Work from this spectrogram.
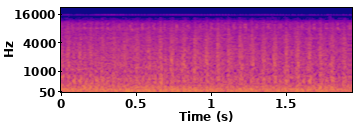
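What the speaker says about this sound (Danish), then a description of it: "Mathias sidder og styrer helikopteren, og jeg sidder på bagsædet." A helicopter in GTA San Andreas Multiplayer whirs with a steady, loud rotor thrum and engine drone, a continuous close chopping pulse that never lets up, with no voices over it.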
